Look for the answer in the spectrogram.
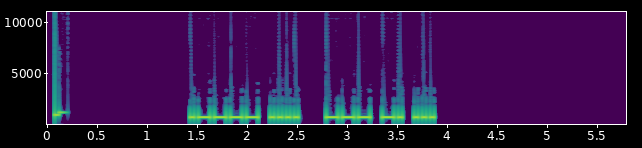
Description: Morse code, heard as a keyed tone, about 31 wpm, 700 Hz. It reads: 1H ONS
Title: Winter Field Day Exchanges 30wpm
